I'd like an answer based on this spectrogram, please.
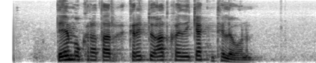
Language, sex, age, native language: Icelandic, male, 40-49, Icelandic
